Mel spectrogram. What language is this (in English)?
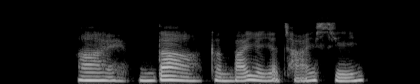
Cantonese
